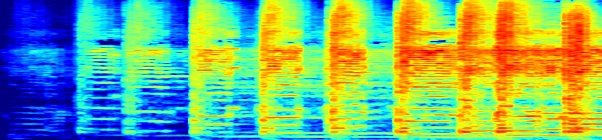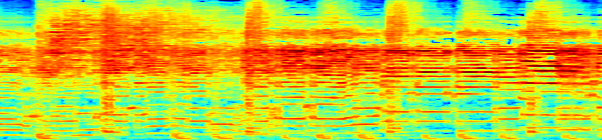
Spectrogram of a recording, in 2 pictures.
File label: solo (slow), guitar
